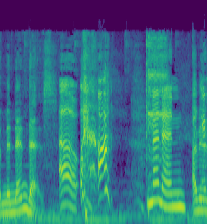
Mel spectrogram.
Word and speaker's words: Menendez: was saying bada bada you're also missing a syllable in the last name of men of all the names that she gets wrong this one I'm literally saying they're right Mendes the Menendez oh men I mean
